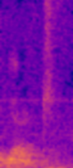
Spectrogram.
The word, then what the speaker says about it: want: West English-speaking world who says want for want. So there you are. Rhymes with front, you see.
